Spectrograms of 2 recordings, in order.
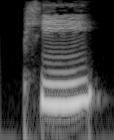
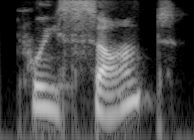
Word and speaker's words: puissant: It is originally from the French, and it is spelled P-U-I-S-S-A-N-T. Puissant, or if you like to put a French on it, puissant.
